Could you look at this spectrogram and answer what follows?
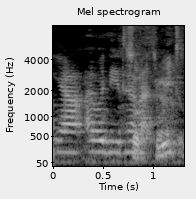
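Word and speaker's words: Thweatt: I would need to twet like tweet yes exactly so so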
